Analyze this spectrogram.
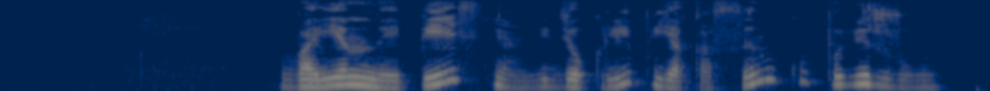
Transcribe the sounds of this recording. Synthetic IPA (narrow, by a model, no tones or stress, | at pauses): vajɛnːɨjɐpʲesʲnʲɐvʲid͡zʲɔklʲipjakasɨnkupɐvʲiʐu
